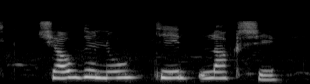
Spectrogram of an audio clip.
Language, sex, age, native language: Icelandic, male, 10, Icelandic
